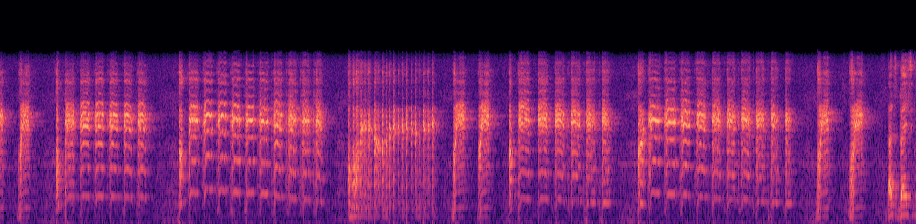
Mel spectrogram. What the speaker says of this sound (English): here's what it sounds on my Echo diamond wood timber call.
